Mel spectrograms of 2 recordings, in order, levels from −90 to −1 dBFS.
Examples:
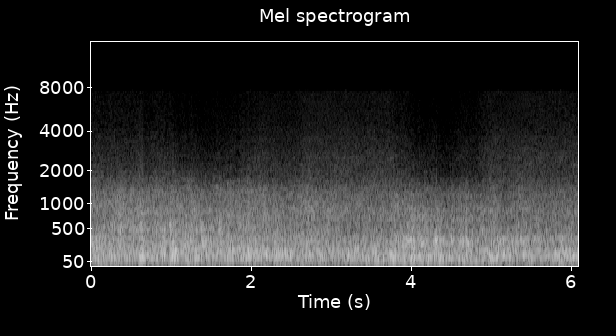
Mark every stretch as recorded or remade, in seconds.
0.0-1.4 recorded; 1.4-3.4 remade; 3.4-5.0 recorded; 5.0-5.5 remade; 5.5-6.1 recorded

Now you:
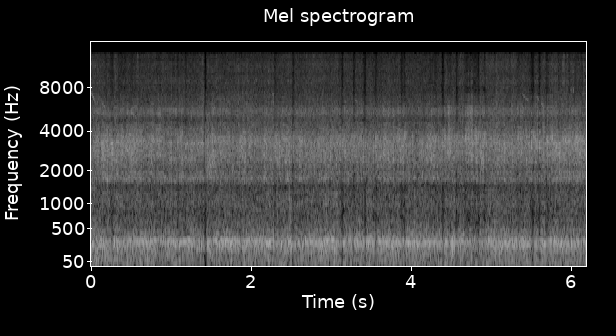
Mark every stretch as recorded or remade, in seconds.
0.0-0.9 recorded; 0.9-1.5 remade; 1.5-6.2 recorded

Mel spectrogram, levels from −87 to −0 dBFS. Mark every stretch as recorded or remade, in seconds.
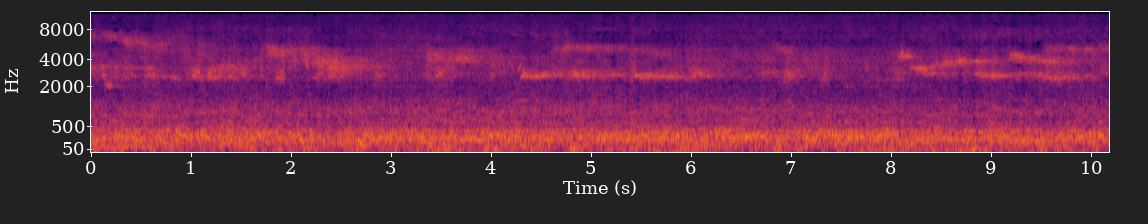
0.0-4.1 remade; 4.1-4.6 recorded; 4.6-10.2 remade

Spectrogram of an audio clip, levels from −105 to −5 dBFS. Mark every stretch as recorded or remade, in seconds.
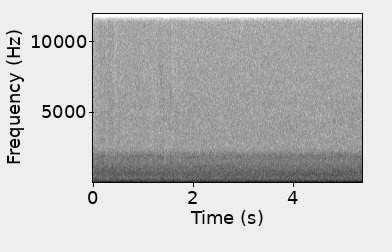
0.0-0.5 remade; 0.5-1.1 recorded; 1.1-1.8 remade; 1.8-5.4 recorded

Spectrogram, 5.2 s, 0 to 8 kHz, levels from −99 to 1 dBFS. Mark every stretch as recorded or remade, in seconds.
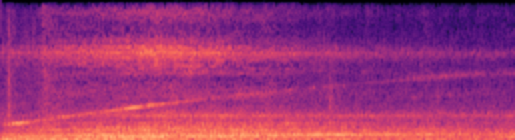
0.0-5.2 recorded

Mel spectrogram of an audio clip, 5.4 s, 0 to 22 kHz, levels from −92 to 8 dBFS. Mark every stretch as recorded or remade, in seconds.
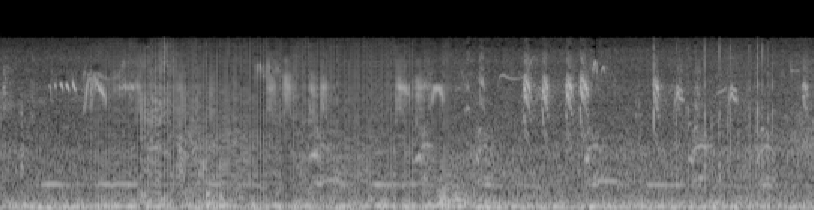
0.0-0.6 recorded; 0.6-3.0 remade; 3.0-5.4 recorded

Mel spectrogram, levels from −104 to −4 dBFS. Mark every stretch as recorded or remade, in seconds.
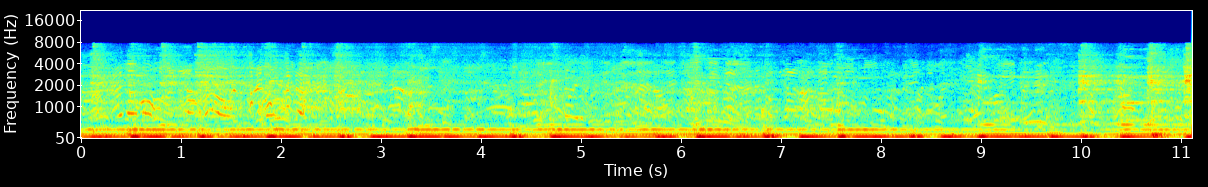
0.0-2.4 recorded; 2.4-5.3 remade; 5.3-11.1 recorded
